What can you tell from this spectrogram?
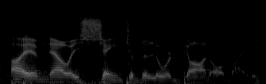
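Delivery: low, put-on English saint voice; deep English accent. Peter suddenly turned saint, mock pious deep English accent. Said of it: "they always have a deep English accent".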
